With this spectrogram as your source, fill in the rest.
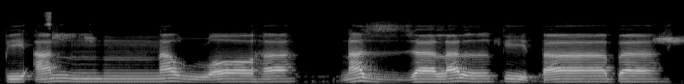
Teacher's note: Allahnya dibaca tebal karena harokat di depannya fathah. Lam fathah berdiri, mat tabi'i, panjang 2 harokat.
